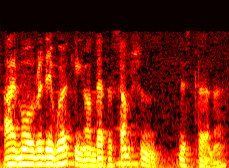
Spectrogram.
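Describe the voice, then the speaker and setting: An actor playing a self-assured gentleman detective, precise and dryly ironic, in a radio drama. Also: medium pitch, expressive, moderate pace, close to an everyday voice. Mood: assured, deductive. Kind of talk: 1960s British radio drama acting. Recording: tinny, band-limited old radio recording with hiss.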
